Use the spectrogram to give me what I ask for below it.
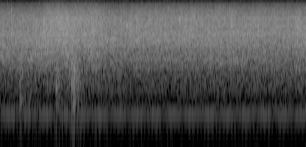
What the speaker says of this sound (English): Nice sizzle going on.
